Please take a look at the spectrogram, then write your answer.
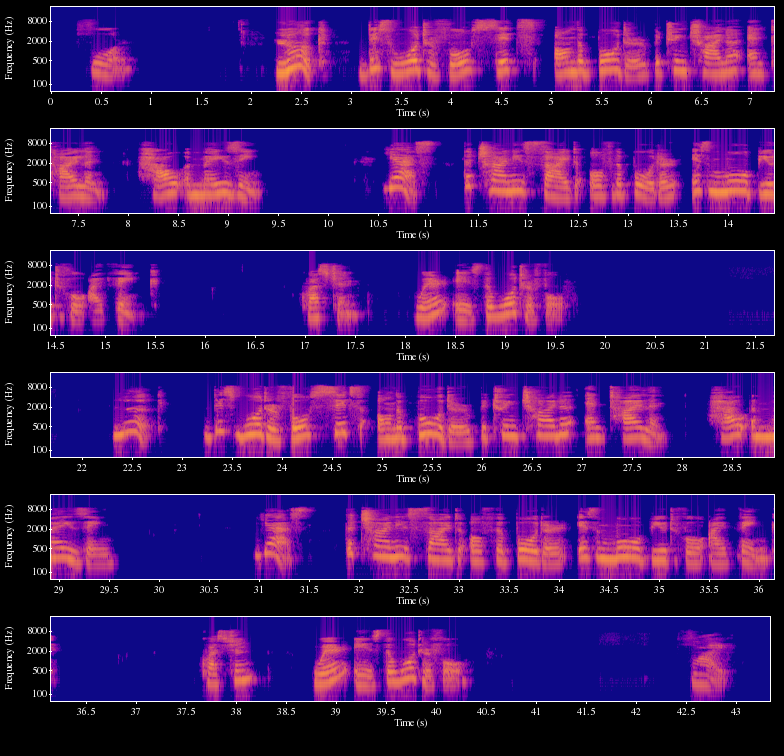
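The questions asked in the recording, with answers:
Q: Where is the waterfall?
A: On the border between China and Thailand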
